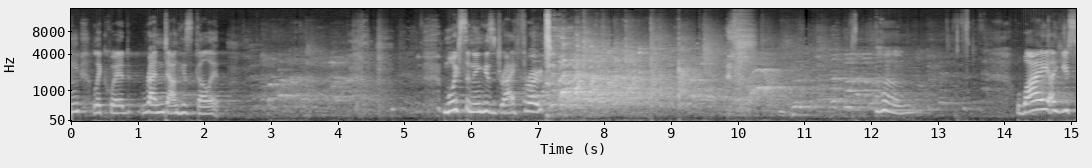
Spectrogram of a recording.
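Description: A woman reads aloud into a microphone.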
